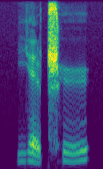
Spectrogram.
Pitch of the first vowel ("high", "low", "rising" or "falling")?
low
